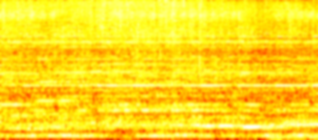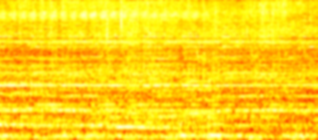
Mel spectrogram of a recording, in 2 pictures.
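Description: Music with steady held drone-like tones and a slow, wavering melody line over them.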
